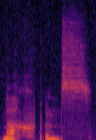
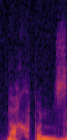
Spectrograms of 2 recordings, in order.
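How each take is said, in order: First: The word ends with a hissing S sound. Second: The word ends with a buzzing Z sound. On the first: The speaker calls it right. "the S always sounds like S" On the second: The speaker calls it wrong. "It doesn't make a Z sound"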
